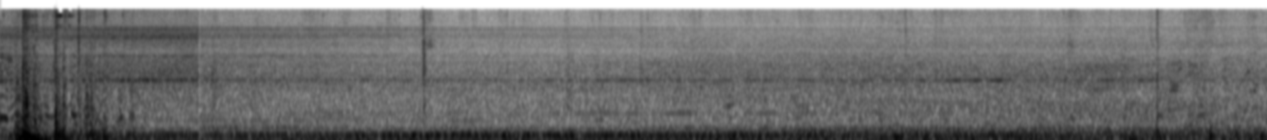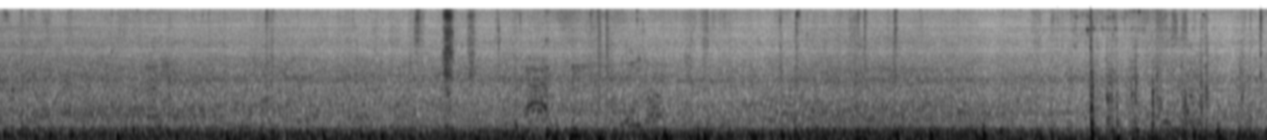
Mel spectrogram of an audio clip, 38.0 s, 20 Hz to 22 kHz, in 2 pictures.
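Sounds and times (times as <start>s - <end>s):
air-conditioning hum and rush: 0.0s - 38.0s
low voices of passengers: 0.0s - 38.0s.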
